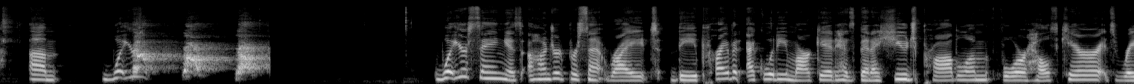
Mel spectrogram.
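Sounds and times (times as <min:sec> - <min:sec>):
speech: 0:00.3 - 0:02.1, 0:04.4 - 0:11.3
dogs barking: 0:01.3 - 0:02.7.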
